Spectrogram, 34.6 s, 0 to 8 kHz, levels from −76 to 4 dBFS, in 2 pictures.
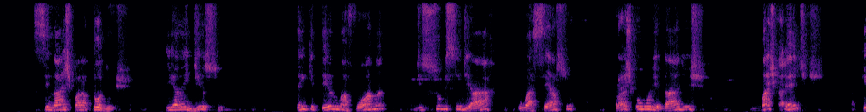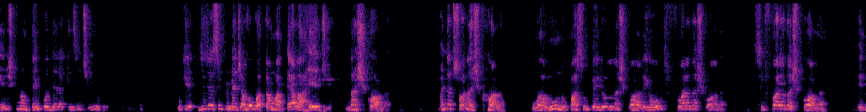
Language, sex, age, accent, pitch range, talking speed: Portuguese, male, 60-79, Brazilian, 180-220 Hz, 105 wpm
